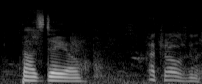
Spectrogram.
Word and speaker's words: Basdeo: go undefeated Mr suai his first name is pronounced bazo that's what I was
